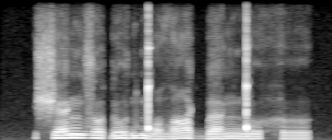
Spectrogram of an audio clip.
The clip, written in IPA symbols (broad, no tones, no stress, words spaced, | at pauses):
ʃæŋzɔ ɗod ŋ͡ǃʏ ðˤæ ɡ͡baŋŋ͡ǃo hɤ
